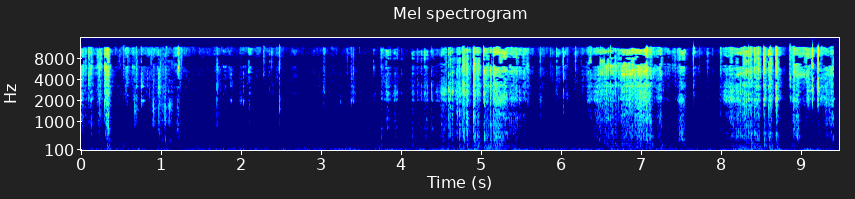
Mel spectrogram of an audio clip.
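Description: A hand-held, solid, translucent brown-orange glycerin soap bar is scraped and shaved with a metal blade. Quiet, bright, crisp scratching and clicking builds into longer rasping shaving swells, with a few sharp ticks in between.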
